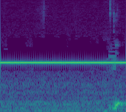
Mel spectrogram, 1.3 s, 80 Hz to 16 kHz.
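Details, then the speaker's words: Simulated tinnitus of a person assumed to have 2 kHz tinnitus: a steady, high-pitched pure tone, a constant high whistle, demonstrated before white-noise masking sound therapy. "지금 들으셨던 소리는 2K 홀트의 이명을 갖고 계신 분의 가정을 해서 수능으로 이제 구현을 한 소리고"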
